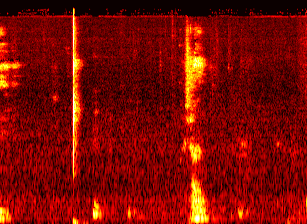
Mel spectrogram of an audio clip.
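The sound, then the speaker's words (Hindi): One crisp, sharp finger snap rings out over a quiet background, followed by brief low murmurs of a man's voice in the seconds after. “इसलिए आप जब जब चाहो अपने मन को चुटकी में”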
